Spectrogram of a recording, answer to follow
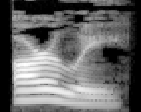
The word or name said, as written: arley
